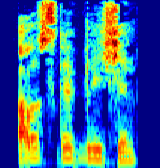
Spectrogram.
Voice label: "ausgeglichen", German; adjectives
